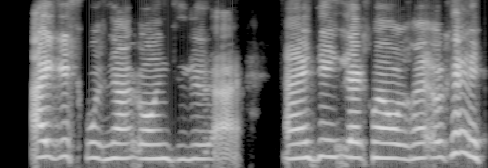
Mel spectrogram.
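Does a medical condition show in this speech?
Yes: cerebral palsy; since birth, diagnosed at age 2, arthritis since age 30, becoming less ambulatory, cannot stand long even assisted; age 45, worsening with age, cold-day joint pain, slower movement; speech mocked for years for how it sounds, speaks on podcasts, avoids speaking in TikTok videos.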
